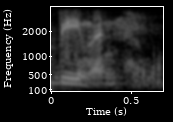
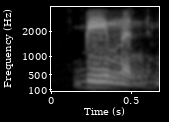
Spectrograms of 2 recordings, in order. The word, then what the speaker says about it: Beeman: Is Donna Beeman. – Could you spell that for me? – D-O-N-N-A Beeman, B-E-E-M-A-N.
